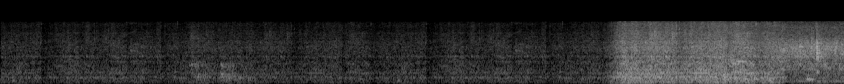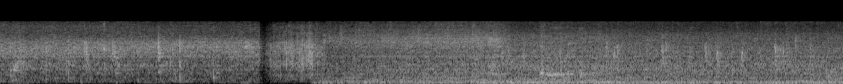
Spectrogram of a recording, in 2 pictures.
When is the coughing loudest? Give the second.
14 s.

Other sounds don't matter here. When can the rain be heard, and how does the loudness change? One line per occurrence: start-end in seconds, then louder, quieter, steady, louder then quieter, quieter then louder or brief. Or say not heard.
0.0-16.8 louder.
